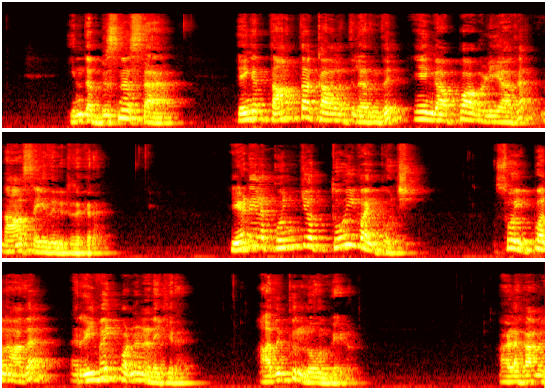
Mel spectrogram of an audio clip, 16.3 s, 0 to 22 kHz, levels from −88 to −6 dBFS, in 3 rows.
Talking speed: 95 wpm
